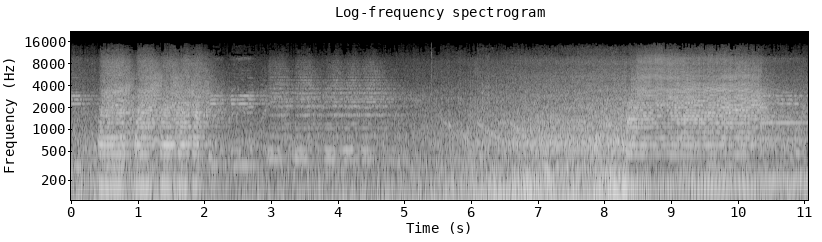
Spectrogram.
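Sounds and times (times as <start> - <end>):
fire engine horn blast: 0.0 - 5.0, 8.3 - 11.0
heavy vehicle engine passing: 0.2 - 11.0.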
